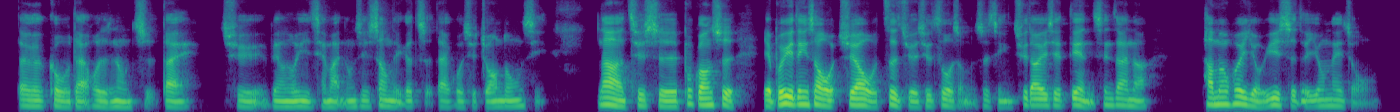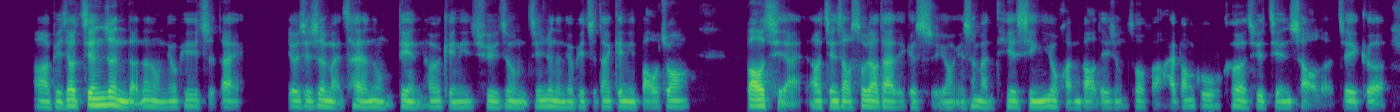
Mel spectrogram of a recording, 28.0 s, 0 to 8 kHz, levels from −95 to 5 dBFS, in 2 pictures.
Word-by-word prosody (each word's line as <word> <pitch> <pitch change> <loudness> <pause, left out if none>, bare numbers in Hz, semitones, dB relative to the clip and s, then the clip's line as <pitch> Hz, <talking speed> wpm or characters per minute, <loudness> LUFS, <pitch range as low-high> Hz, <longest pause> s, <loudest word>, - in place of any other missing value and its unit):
带 115 - -2
个 110 -1 0
购 110 +2 -1
物 100 -1 -2
袋， 100 -1 0
或 110 - -3
者 100 - 0
是 95 - -5
那 105 - +2
种 95 -1 -1
纸 100 - -6
袋 100 -1 -1 0.2
去 100 -2 -5
比 - - -3
方 100 - +1
说 100 0 +2
以 105 -1 +1
前 100 0 -4
买 100 - 0
东 105 - -4
西 105 0 -6
剩 110 0 0
的 105 - -1
一 - - -5
个 105 - -3
纸 105 0 -6
袋 105 -2 -4
过 100 +1 -7
去 100 - -8
装 100 +1 -2
东 105 +2 -2
西。 195 +11 -6 0.5
那 135 -5 +7
其 115 +3 0
实 110 -2 +4
不 150 - -3
光 130 -3 +6
是 130 - +3 0.2
也 - - +6
不 135 - +7
一 150 - +12
定 140 0 +5
是 140 - +4
要 130 - +9
我 110 -1 +6
需 - - -1
要 125 -1 +9
我 95 - +3
自 135 +4 +2
觉 100 -1 -1
去 110 - -4
做 110 +1 0
什 - - -8
么 195 - -11
事 - - -8
情， 200 -2 -5
去 195 -9 -4
到 125 -1 +5
一 120 - +4
些 120 0 0
店， 140 - +2
现 135 -8 -4
在 125 -1 0
呢 105 -2 -3 0.5
他 135 - +3
们 140 +1 +4
会 145 0 +5
有 110 -5 +1
意 130 +4 +3
识 120 -3 0
地 - - -2
用 115 +2 -3
那 115 -2 -4
种， - - -14 0.5
啊， 100 -1 -3
比 95 +1 -4
较 115 +2 +4
坚 130 +4 +4
韧 130 -7 +4
的 - - -2
那 - - -3
种 100 -3 -3
牛 100 +2 -4
皮 115 +1 -9
纸 - - -8
袋， - - -5 0.4
尤 - - -2
其 105 0 -3
是 115 +3 0
买 100 -2 -1
菜 115 - -3
的 95 - -1
那 100 - 0
种 100 -2 -6
店， 100 -4 -1
他 105 - -7
会 100 - -3
给 95 - -7
你 95 0 -5
去 100 0 -6
这 105 +2 -6
种 95 - -4
坚 110 0 -5
韧 110 - -2
的 100 - -1
牛 95 0 -4
皮 100 +1 -8
纸 100 - -6
袋 100 - -4
给 100 - -5
你 100 -1 0
包 100 +1 -4
装， 105 +1 -3 0.6
包 115 -1 +8
起 115 - -1
来， - - -7
然 - - -3
后 - - 0
减 105 - -1
少 100 -1 0
塑 105 +4 -1
料 105 -2 +2
袋 100 -1 +1
的 95 - -12
一 - - -15
个 100 - -9
使 100 - -3
用， 95 - -9
也 - - -12
是 105 +3 -3
蛮 100 -3 -5
贴 105 0 -6
心 100 0 +1
又 110 -1 -2
环 195 - -7
保 - - -3
的 210 - -9
一 195 - -7
种 195 - -12
做 105 -4 -9
法。 - - -11
还 105 - -2
帮 110 +1 -6
顾 115 -1 -9
客 110 -2 -3
去 105 +2 -5
减 195 +1 -4
少 195 -1 -1
了 - - -16
这 - - -3
个 - - -5
110 Hz, 325 characters per minute, -23 LUFS, 100-125 Hz, 0.6 s, 一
